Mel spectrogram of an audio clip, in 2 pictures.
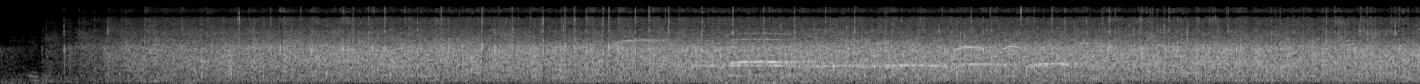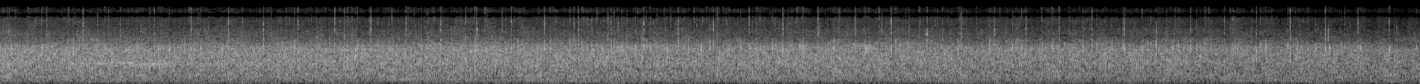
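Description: Audience applause at the end of a performance, rising within the first two seconds and then holding steady and loud.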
